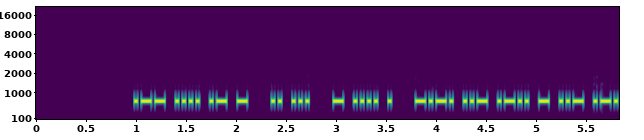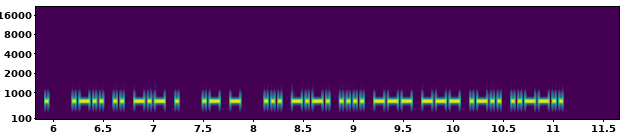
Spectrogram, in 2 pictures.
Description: Morse code, heard as a keyed tone, about 36 wpm, 700 Hz. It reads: WHAT IS THE CULTURE LIKE AT SCHOOL?
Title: Sentences from Top 1000 Words - Review Part 6 - 35wpm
